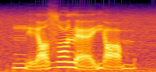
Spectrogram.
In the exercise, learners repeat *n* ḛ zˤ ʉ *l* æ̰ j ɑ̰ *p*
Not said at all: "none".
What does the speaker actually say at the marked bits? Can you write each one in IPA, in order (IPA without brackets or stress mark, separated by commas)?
n, l, m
